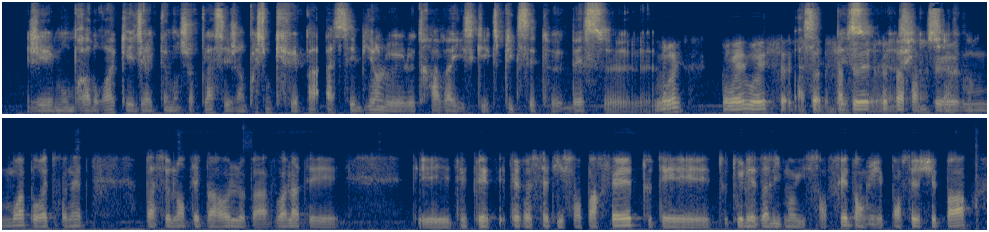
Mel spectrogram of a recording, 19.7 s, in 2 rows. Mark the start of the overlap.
7.9 s

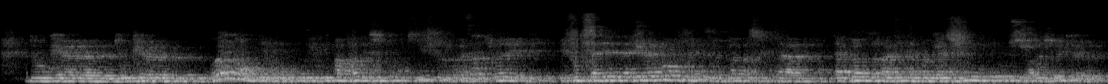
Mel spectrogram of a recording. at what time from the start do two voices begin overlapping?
none

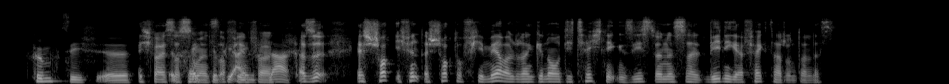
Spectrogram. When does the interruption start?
1.7 s

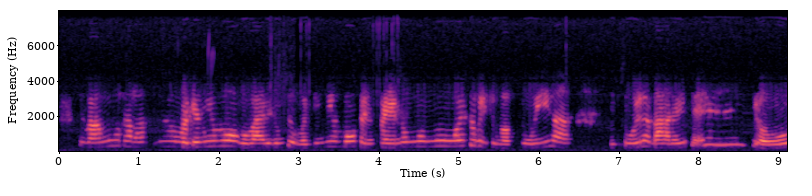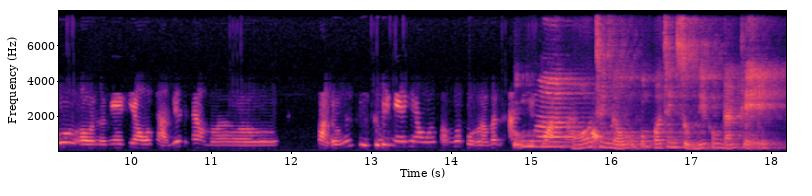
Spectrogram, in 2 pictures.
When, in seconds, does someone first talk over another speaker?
14.8 s

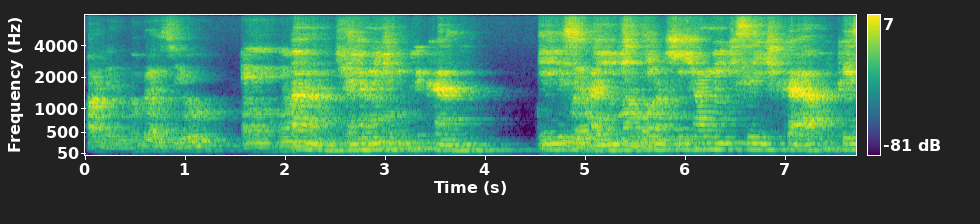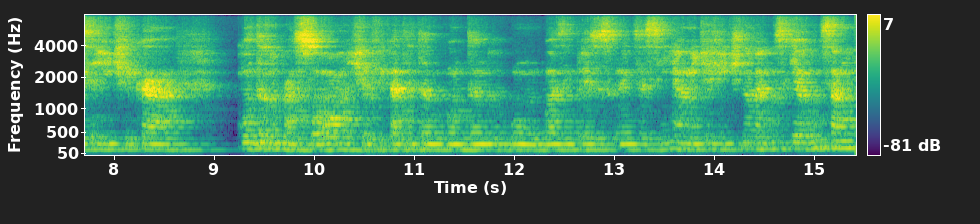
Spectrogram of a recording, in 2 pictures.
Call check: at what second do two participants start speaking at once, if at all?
2.1 s

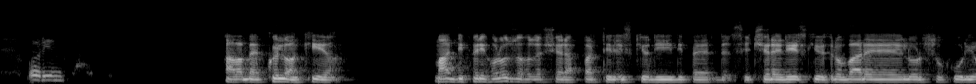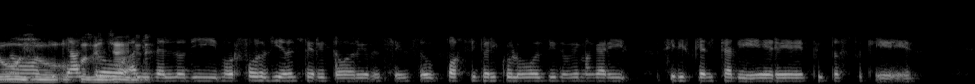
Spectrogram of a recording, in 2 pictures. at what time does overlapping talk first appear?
9.8 s

